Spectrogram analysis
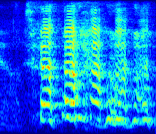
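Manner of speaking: laughing. Real, not acted. Laughing at own story.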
